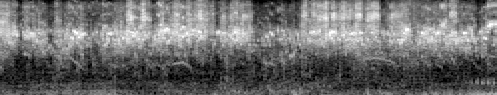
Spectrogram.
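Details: Australian budgies chirping together in an aviary colony; busy overlapping high chatter and squeaky warbling with a few brief squawks, swelling and dipping slightly in intensity.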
